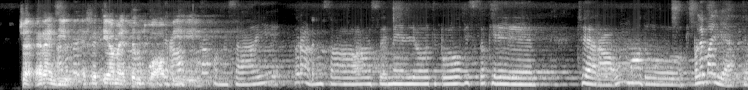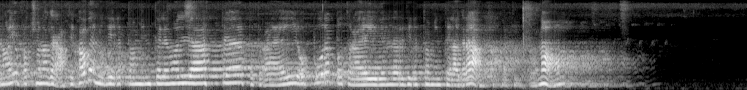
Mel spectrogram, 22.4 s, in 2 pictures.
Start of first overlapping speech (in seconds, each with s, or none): 0.8 s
